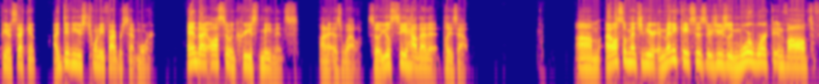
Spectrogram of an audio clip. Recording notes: This was a live class recorded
